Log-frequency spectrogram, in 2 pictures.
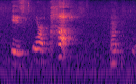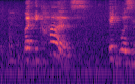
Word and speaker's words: Orpa: First and foremost, my name is not Oprah. My name is Orpa. But because it was mispronounced and misspelled so many times, I changed my name so it'd be easier to annunciate.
